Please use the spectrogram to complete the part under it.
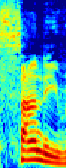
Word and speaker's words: Sani: Now, you're going to talk a place called the Sani Resort. Is that how it's pronounced? – Yeah, that's right.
